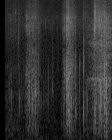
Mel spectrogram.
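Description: A few soft footsteps, the first about half a second in, with more in the second half.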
